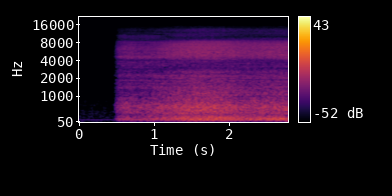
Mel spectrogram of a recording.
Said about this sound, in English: Okay, so this is white noise. Are you ready?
